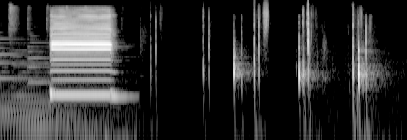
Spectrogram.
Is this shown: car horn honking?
yes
